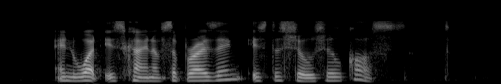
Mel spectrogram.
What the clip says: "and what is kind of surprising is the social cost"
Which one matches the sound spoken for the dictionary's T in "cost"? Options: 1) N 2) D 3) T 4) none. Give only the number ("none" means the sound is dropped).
3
